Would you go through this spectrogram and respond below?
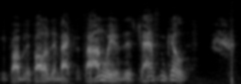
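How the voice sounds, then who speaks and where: A man playing a heavyset, shrewd private detective in an old-time radio drama, brisk and commanding as he explains things. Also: on the low side, lively intonation, husky. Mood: assured, explaining. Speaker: lead actor. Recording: dull, lo-fi old radio recording.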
